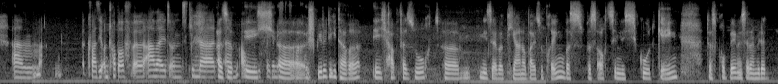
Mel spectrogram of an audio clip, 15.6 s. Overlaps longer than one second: present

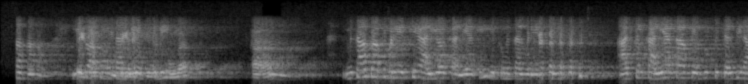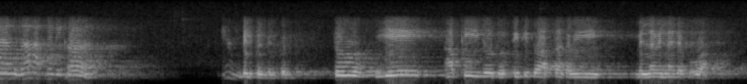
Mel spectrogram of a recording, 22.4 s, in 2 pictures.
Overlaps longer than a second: present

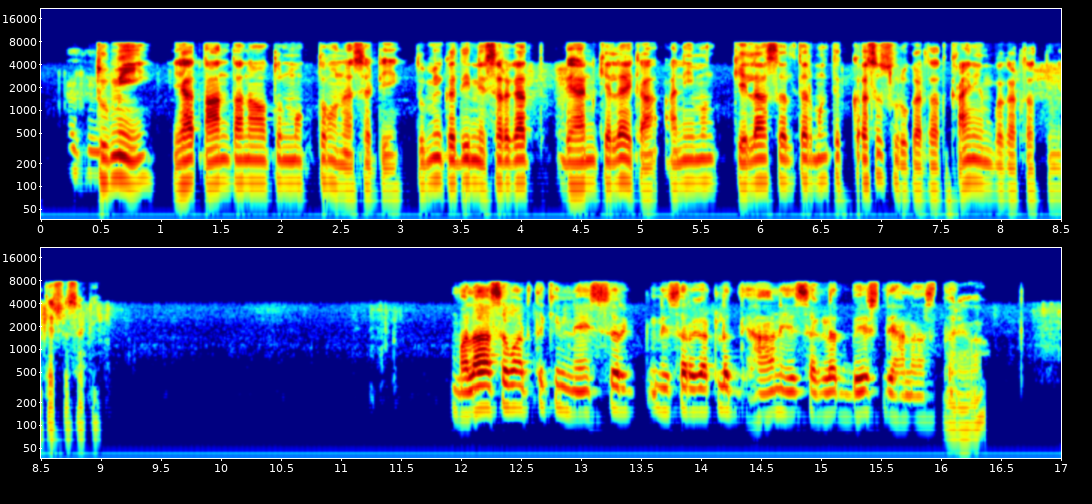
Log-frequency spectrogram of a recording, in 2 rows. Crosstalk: none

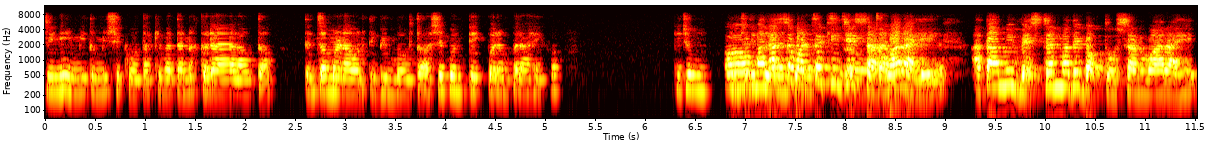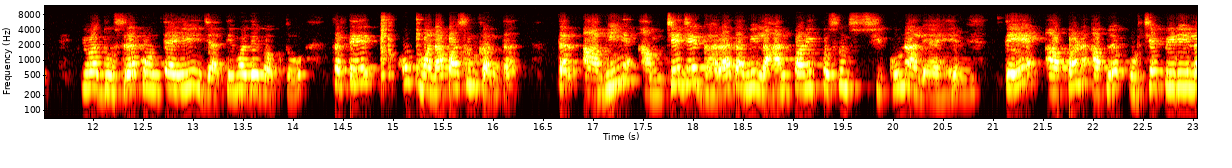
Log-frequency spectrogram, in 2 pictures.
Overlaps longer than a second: present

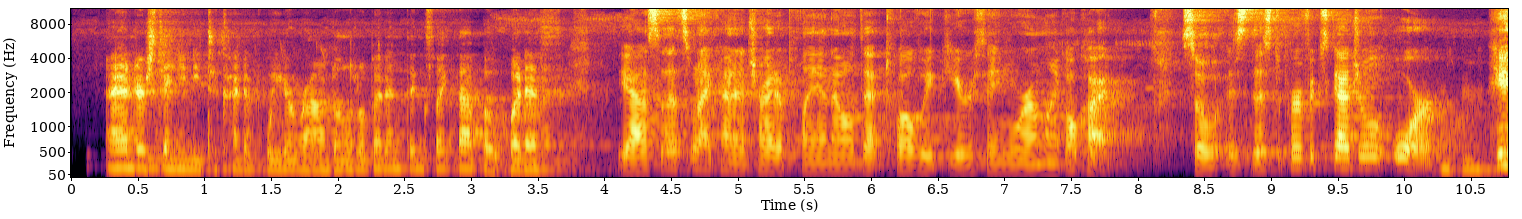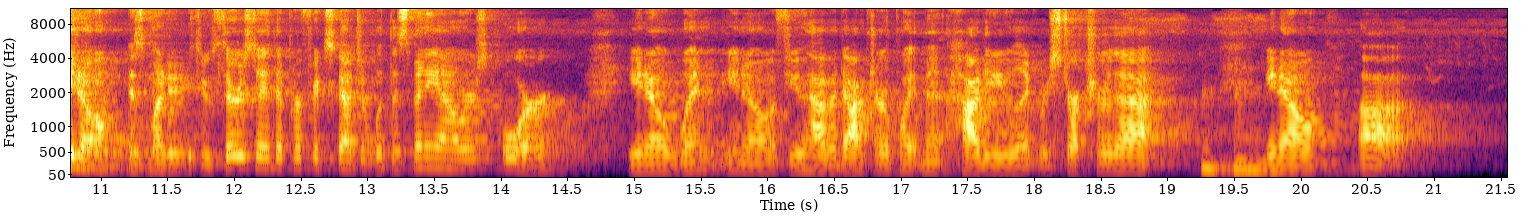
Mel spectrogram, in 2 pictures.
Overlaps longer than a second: none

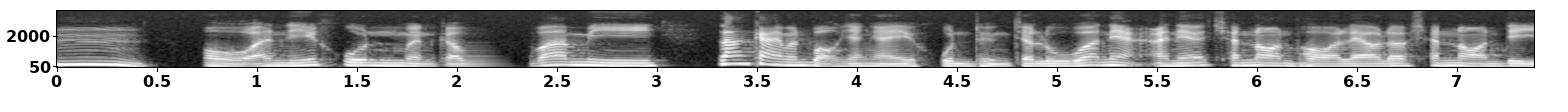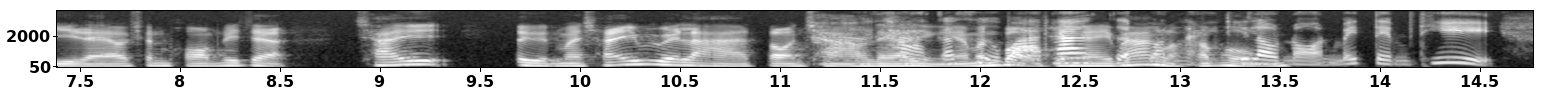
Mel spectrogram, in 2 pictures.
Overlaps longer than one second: present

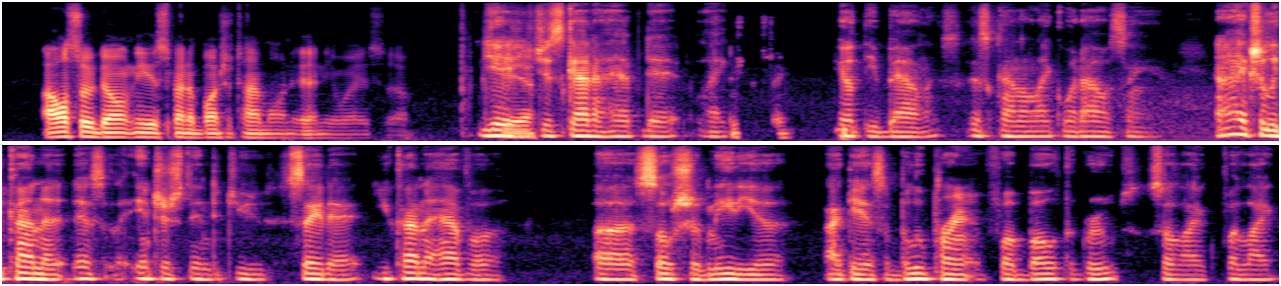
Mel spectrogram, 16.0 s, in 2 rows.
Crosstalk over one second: none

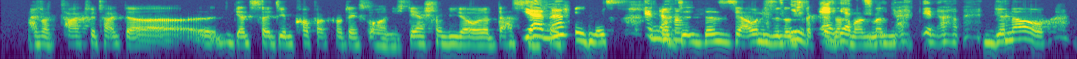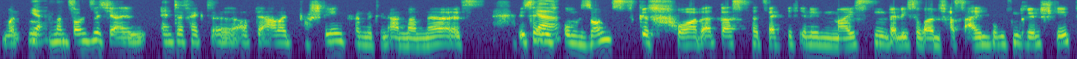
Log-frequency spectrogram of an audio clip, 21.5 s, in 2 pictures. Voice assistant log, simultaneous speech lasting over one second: present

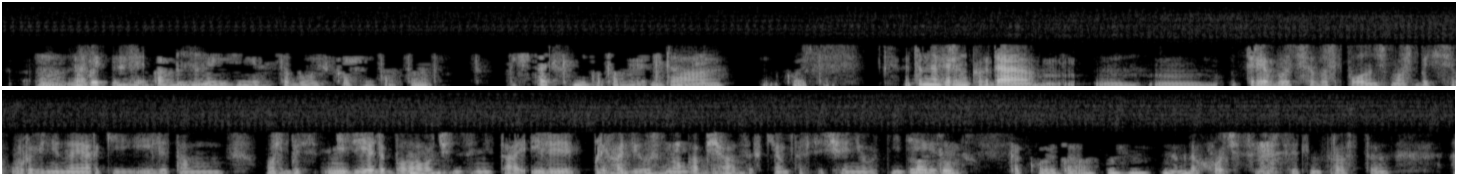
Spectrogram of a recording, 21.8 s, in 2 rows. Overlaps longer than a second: present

